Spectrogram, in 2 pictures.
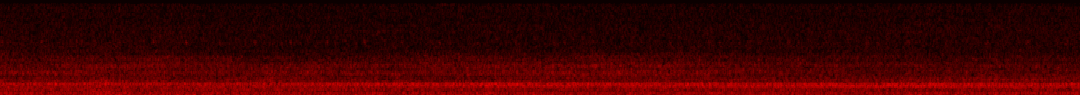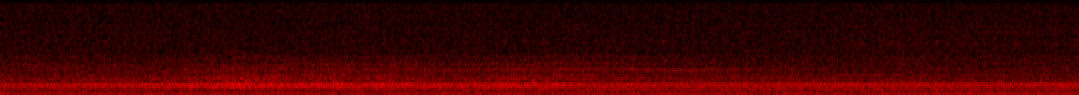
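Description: Distant small crop-spraying helicopter heard as a faint, steady hum with a thin whine, swelling slightly about seven seconds in.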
